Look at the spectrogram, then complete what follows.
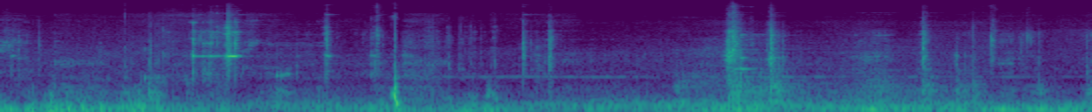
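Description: Steel wrenches and bolts clinking and knocking against the differential's pinion flange while working on the driveshaft mounting, with two sharp metallic knocks about one and two seconds in.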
